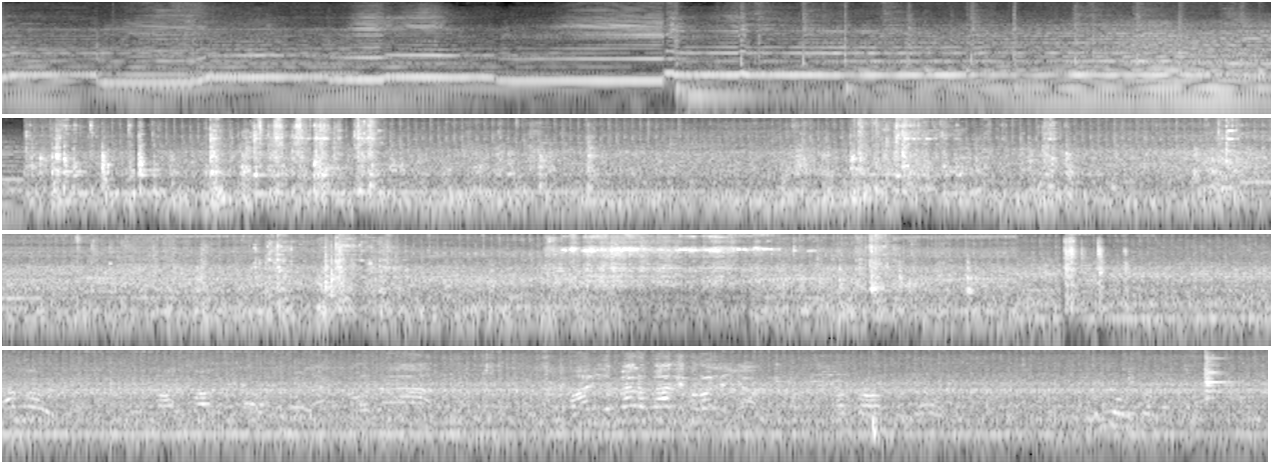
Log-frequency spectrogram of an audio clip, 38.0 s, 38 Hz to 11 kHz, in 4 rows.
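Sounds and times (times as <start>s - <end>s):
machinery engine hum: 7.6s - 38.0s
sharp metal clanks and knocks: 9.7s - 27.7s, 37.4s - 38.0s
brief high squeal: 23.1s - 25.2s.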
